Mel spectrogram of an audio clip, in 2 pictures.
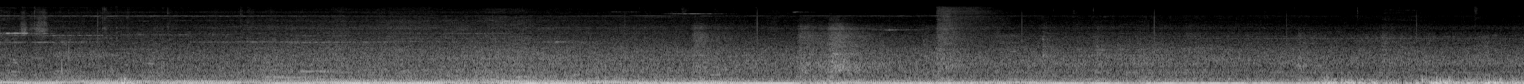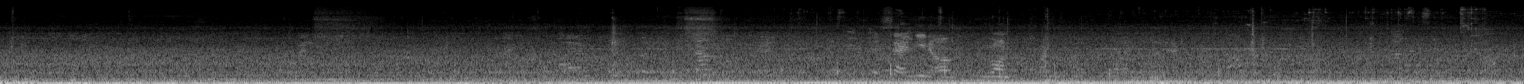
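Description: Road traffic with double-decker bus engines running in a steady low rumble, broken by a few short hisses.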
